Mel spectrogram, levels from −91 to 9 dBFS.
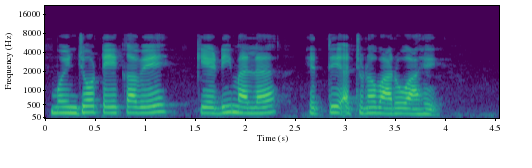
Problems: none marked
